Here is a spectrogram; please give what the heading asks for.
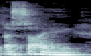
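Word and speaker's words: açaí: that, I know some people may call it Acai, some people may call it Acai, but apparently the correct pronunciation for this superfruit that I must admit I hadn't heard of is Acai.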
